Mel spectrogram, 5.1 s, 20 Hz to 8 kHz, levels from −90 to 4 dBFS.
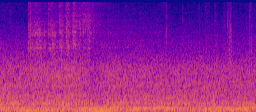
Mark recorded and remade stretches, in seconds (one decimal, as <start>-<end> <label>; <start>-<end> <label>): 0.0-1.7 recorded; 1.7-2.2 remade; 2.2-5.1 recorded

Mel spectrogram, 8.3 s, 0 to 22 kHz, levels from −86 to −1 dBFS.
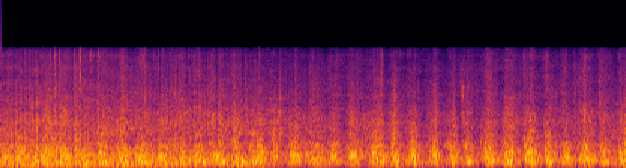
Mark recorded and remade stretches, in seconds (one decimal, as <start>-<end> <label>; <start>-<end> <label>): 0.0-8.3 remade

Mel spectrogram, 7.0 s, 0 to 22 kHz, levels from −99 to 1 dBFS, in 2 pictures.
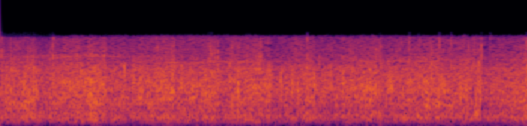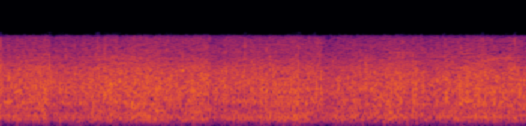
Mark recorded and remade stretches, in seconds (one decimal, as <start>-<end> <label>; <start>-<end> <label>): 0.0-7.0 recorded

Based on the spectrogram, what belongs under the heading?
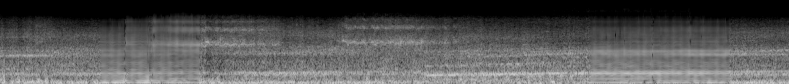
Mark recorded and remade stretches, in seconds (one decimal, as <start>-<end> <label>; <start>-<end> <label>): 0.0-1.0 recorded; 1.0-2.0 remade; 2.0-5.9 recorded; 5.9-7.3 remade; 7.3-7.9 recorded

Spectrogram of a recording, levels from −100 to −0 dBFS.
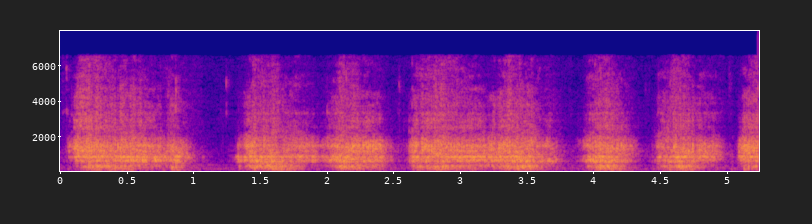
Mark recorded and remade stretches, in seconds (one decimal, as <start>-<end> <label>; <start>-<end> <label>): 0.0-5.2 recorded

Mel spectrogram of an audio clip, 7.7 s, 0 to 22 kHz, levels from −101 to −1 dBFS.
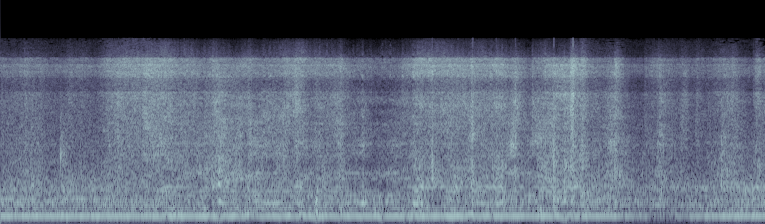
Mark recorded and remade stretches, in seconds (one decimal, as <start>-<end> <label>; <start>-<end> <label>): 0.0-1.6 recorded; 1.6-5.8 remade; 5.8-7.7 recorded

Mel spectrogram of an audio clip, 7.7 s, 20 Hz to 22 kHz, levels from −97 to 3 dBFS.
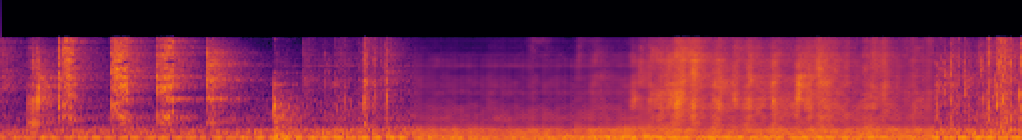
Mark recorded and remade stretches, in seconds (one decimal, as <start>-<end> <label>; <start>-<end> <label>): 0.0-3.1 recorded; 3.1-7.0 remade; 7.0-7.7 recorded

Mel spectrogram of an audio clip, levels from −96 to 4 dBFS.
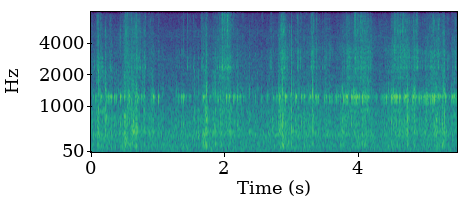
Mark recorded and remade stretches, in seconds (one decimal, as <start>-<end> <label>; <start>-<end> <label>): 0.0-5.5 recorded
